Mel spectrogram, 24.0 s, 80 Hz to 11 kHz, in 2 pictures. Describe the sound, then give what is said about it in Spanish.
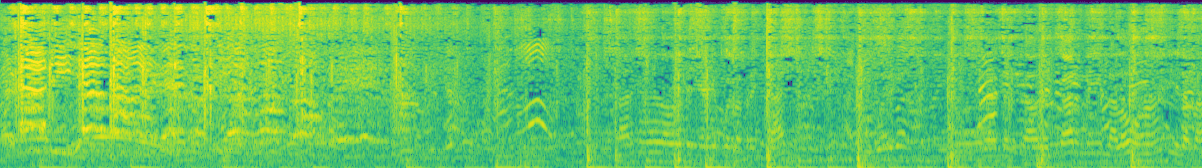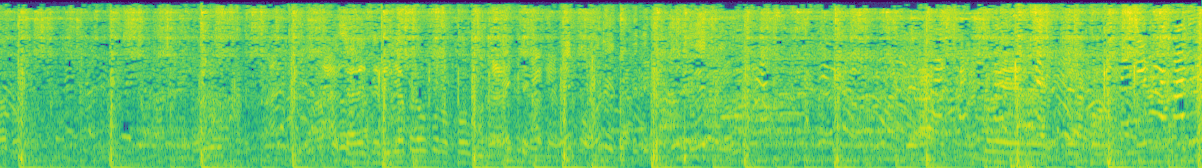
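Pilgrims cheer at El Rocío during the Huelva brotherhood's 2015 entry. A continuous roar of crowd voices runs for the whole stretch beneath a man talking. “Los mismos peregrinos que están aquí en este momento ayudan con esos vítores y esas palmas.”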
